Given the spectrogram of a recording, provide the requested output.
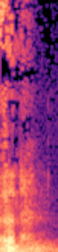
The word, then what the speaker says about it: Raghunathan: Raghunathan.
